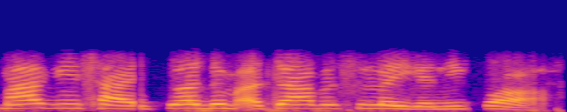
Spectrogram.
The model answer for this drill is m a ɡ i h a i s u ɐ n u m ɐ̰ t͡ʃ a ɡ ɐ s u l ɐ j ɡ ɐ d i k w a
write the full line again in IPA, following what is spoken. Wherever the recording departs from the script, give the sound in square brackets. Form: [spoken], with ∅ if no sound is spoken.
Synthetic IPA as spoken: m a ɡ i [s] a [j] s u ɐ [d] u m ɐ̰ t͡ʃ a [b] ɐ s u l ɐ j ɡ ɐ [n] i k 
